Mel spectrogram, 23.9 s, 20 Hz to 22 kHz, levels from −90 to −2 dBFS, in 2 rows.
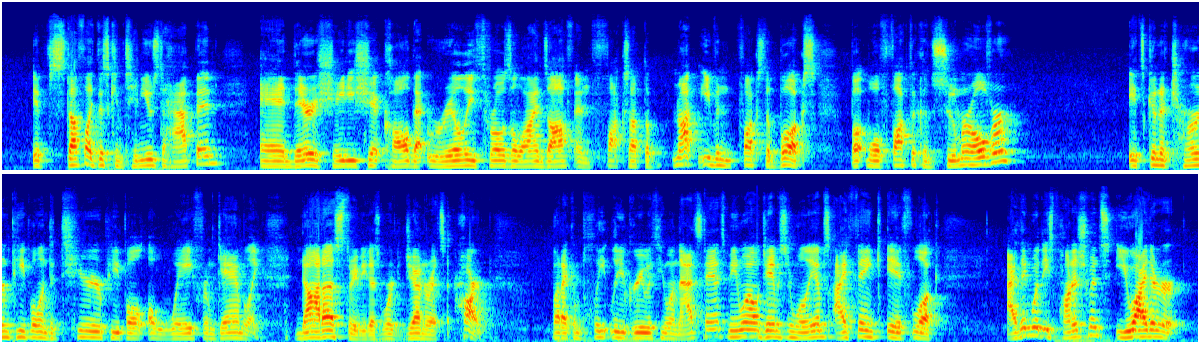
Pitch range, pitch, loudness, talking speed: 120-150 Hz, 130 Hz, -23 LUFS, 190 wpm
